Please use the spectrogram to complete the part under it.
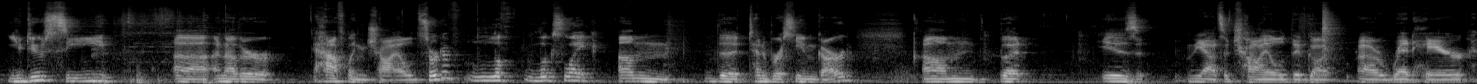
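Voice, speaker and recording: A man running a tabletop game as game master, describing scenes in a halting way with many fillers and restarts. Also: medium pitch. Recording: echoey room, faint noise.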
